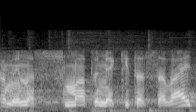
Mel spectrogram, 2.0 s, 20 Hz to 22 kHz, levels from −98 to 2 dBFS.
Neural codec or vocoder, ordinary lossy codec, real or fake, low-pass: none; AAC, 64 kbps; real; 7.2 kHz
